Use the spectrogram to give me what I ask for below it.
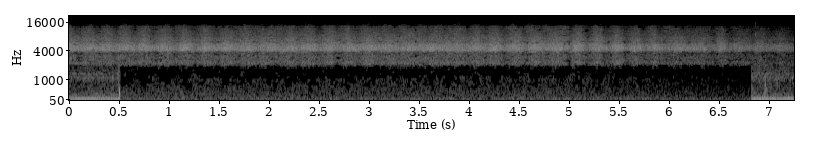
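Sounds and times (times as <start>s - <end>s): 
cicadas buzzing: 0.0s - 7.2s.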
